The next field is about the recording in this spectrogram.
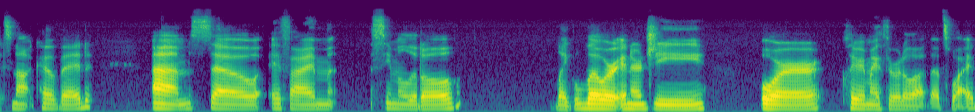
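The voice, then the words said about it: Raspy, low-energy sick voice. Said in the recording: “You sound super sexy ... my voice changes and then it's real raspy and hot ... Like Kathleen Turner”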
